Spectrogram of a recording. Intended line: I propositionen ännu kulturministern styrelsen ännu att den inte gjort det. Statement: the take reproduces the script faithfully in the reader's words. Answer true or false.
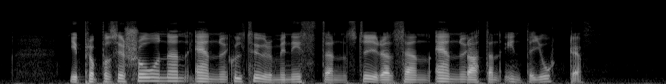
true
